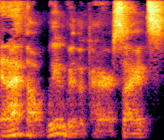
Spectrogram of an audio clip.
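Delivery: hushed half-whisper in character. Half-whispering a remark to Chauncey in character: half-whispering in character. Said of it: "whispers to Chauncey".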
